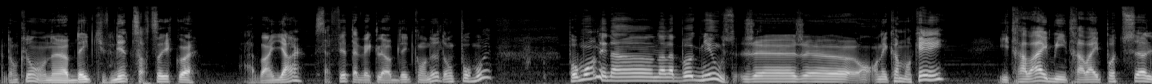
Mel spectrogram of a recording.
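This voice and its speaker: This show host, a man with a Québécois French accent, rambles through casual screen-share commentary, stumbling and restarting often. His mid-range voice is a little mellow, with no echo.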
